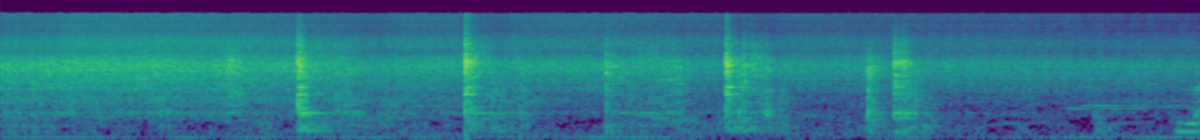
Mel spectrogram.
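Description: Onion-and-spice masala frying in a metal kadhai while a metal ladle stirs it, sizzling steadily with several sharp scrapes and knocks of the ladle against the pan. The sizzle fades gradually as the masala is fried down with a little water.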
